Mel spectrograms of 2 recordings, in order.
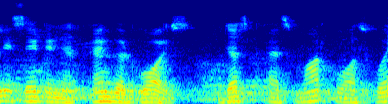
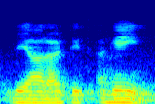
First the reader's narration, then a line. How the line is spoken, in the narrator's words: Sally said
